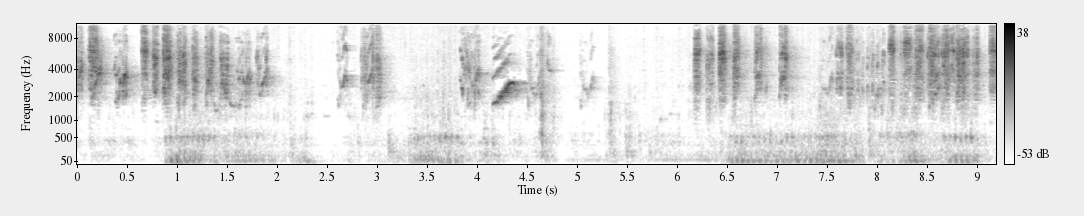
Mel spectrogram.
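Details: Pet budgerigars eating corn give busy bursts of harsh, scratchy chirps and warbles, separated by short pauses, with soft pecking and rustling underneath.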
